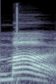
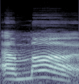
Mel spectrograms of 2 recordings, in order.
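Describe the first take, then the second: First: The stress is on the first syllable. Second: The stress is on the last syllable. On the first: "I didn't say her name wrong the first time" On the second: "putting the emphasis on the last syllable instead of the front one"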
